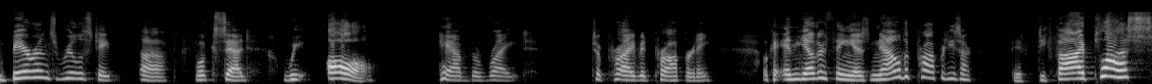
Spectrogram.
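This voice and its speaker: Over a quiet background, a woman speaks at a fairly slow pace in a fairly high pitch, with very wide pitch swings and long, frequent pauses. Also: dry, close sound with no echo. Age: 70s. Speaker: resident speaking at public comment. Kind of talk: public comment at township meeting. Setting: township board meeting.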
